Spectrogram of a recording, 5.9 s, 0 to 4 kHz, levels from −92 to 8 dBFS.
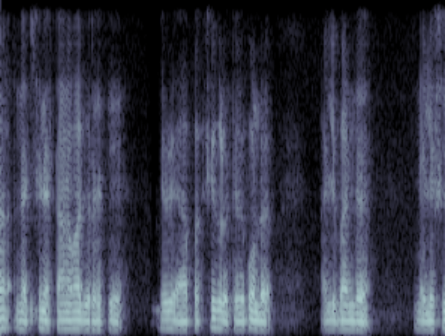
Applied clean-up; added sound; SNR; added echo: neural mask model Resemble Enhance denoiser.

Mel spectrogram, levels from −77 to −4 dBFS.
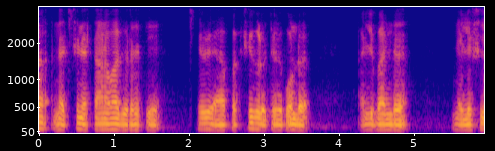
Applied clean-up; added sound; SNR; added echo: neural separator model SepFormer DNS4.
